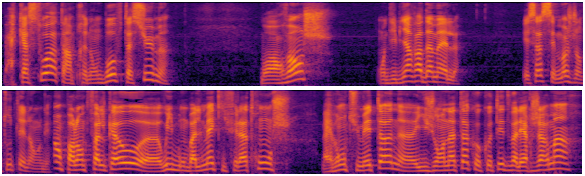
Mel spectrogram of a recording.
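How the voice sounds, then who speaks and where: A man's voice: fairly high pitch, expressive, fast, clean tone. A man hosting a satirical football comedy show, cocky and slangy, swearing often. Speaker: host.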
